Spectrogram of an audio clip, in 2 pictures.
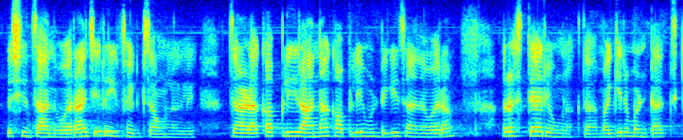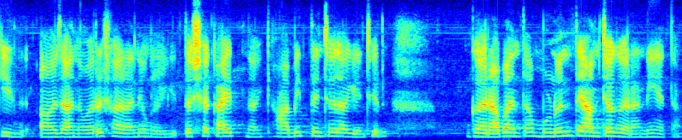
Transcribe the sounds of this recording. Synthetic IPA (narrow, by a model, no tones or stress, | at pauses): t̪əɕid͡zanʋəɾãt͡ɕeɾifekʈd͡zaũŋlaɡle | d͡zaɽakapliɾanakaplim̤əɳʈekid͡zanʋəɾã | ɾəst̪jaɾjeuŋɡlaɡt̪aməɡiːɾm̤əɳt̪at͡skid͡zanʋəɾaɕaɾãnjeuŋɡlaɡlit̪əɕekajet͡s̪nakiamiːt̪ːjaɲt͡ɕjad͡zaɡjãɲt͡ɕiɾ | ɡʱəɾaband̪t̪am̤əɽ̃uːnt̪ɛ̃amt͡ɕjaɡʱəɾãnijɛt̪a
